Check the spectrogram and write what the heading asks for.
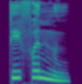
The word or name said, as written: ಟಿಫಿನ್ನು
